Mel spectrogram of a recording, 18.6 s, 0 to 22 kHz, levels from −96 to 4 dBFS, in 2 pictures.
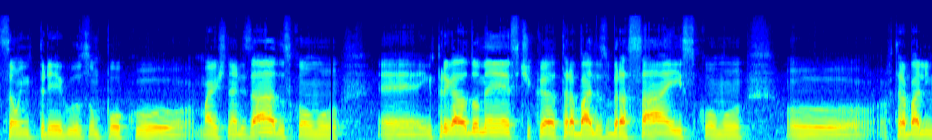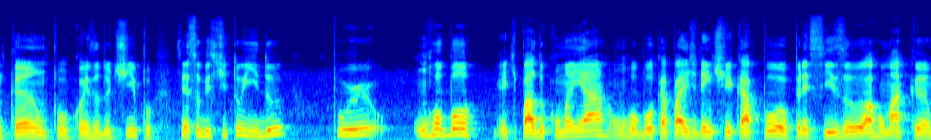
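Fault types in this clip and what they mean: Gap at a join of encoded pieces: The speech was encoded in separate pieces, then joined untrimmed. Encoder start delay and last-frame padding stayed in. From 3.30 to 3.32 s, a 27 ms gap cuts in. Its edges are smeared. Speech resumes where it stopped.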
